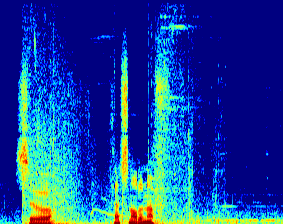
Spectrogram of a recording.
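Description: A shimmering magical sound effect rings out and fades.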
